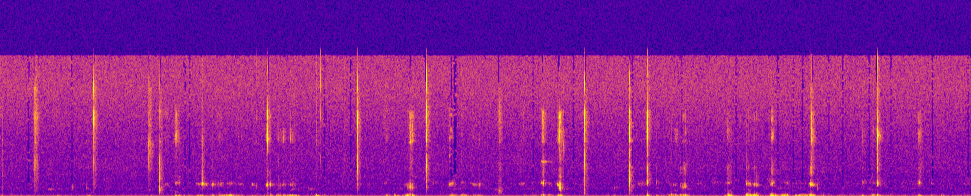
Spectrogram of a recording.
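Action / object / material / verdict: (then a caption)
tap / small glass oil vial with plastic cap / plastic / none. Long nails tap and click on the orange plastic cap of a small amber glass hair oil vial. Quiet, irregular bursts of sharp, bright clicks die away almost instantly over soft, low, dull thumps, coming in uneven clusters throughout.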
